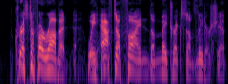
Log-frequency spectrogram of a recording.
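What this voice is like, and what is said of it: Peter Cullen Optimus Prime voice impression. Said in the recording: “Mr. Peter Cullen was none other than the voice of Eeyore.”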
